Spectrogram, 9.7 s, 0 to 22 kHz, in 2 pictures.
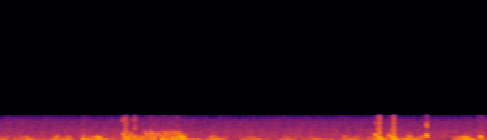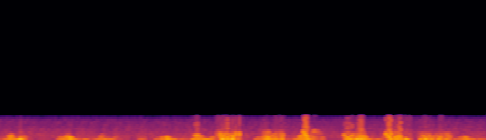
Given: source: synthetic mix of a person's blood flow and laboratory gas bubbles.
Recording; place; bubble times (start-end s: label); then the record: Doppler ultrasound of blood flow; precordium
0.80-0.92 s: bubbles
1.21-1.87 s: bubbles
3.71-4.02 s: bubbles
4.23-4.31 s: bubbles
4.77-4.85 s: bubbles
5.03-5.14 s: bubbles
6.78-6.88 s: bubbles
7.02-7.31 s: bubbles
7.49-7.72 s: bubbles
7.88-8.12 s: bubbles
8.29-8.54 s: bubbles
8.70-8.99 s: bubbles
9.04-9.40 s: bubbles
From the record:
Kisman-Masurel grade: 233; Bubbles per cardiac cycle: several, 3 to 8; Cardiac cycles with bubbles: 50 to 99%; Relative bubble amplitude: loud (0.450 to 0.775); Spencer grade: 3 (all of the cardiac periods contain showers or single bubble signals, but not dominating or overriding the cardiac motion signals); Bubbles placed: anywhere in the cardiac cycle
